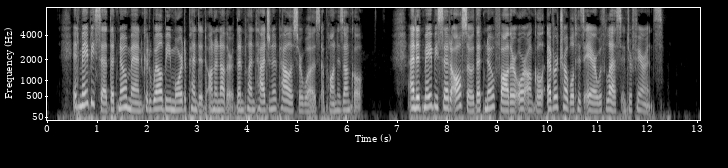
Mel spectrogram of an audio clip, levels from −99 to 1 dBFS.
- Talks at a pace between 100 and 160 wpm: No, average, 180 wpm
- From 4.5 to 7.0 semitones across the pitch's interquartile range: No, average, 3.9 semitones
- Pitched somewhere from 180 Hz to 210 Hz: Yes, high, 190 Hz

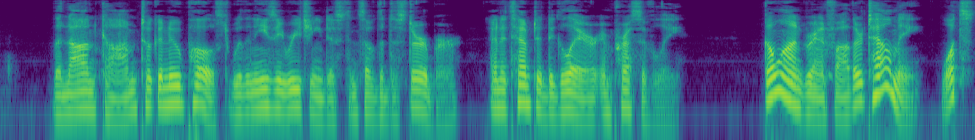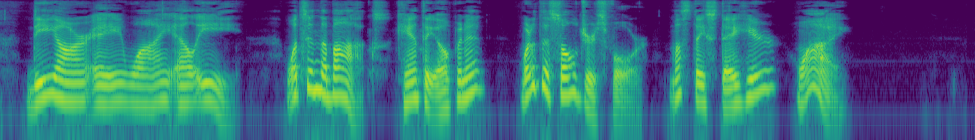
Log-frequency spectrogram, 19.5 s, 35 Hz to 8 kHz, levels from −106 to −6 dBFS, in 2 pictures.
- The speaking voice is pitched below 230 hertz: Yes, medium, 140 Hz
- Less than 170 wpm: Yes, average, 150 wpm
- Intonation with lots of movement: Yes, wide, 8.0 semitones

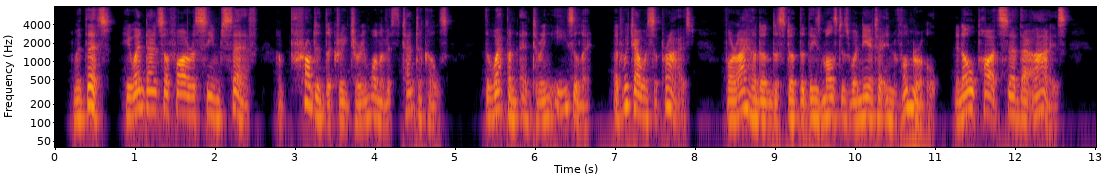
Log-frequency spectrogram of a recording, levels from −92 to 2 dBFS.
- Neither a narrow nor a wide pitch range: Yes, average, 4.4 semitones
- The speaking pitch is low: Yes, low, 120 Hz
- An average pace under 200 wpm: No, fast, 205 wpm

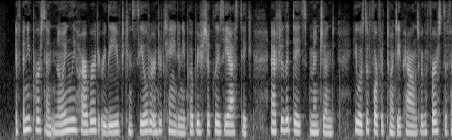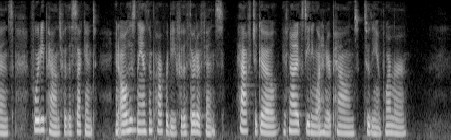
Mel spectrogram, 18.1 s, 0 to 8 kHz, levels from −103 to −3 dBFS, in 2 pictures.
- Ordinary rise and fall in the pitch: Yes, average, 3.2 semitones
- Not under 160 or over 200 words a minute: Yes, average, 165 wpm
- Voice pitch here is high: No, medium, 175 Hz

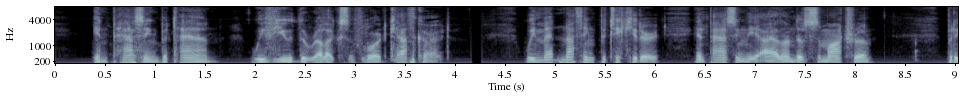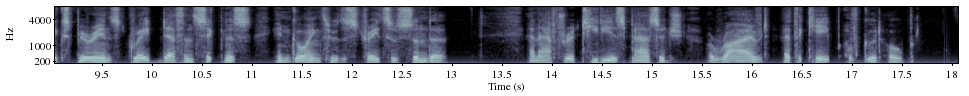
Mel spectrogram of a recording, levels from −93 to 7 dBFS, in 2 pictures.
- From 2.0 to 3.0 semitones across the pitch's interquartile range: Yes, average, 2.7 semitones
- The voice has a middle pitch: No, low, 110 Hz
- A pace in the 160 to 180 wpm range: No, average, 150 wpm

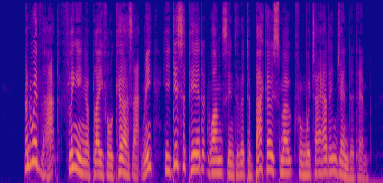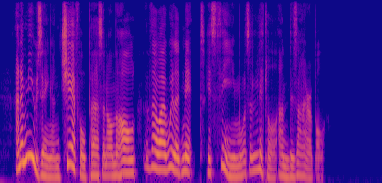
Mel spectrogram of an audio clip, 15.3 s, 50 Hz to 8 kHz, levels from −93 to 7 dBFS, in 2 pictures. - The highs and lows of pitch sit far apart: Yes, wide, 7.0 semitones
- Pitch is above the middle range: No, medium, 160 Hz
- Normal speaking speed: Yes, average, 160 wpm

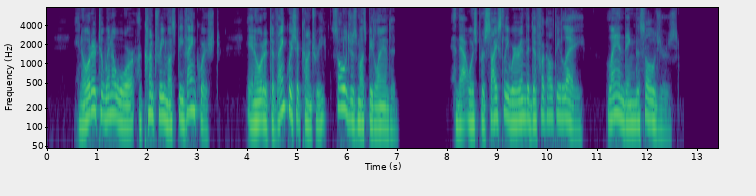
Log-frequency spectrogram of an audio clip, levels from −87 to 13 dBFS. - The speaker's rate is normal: Yes, average, 145 wpm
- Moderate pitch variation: Yes, average, 4.0 semitones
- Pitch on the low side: Yes, low, 125 Hz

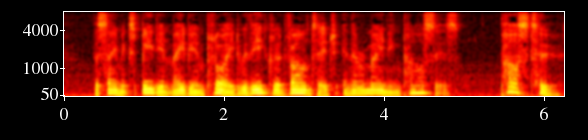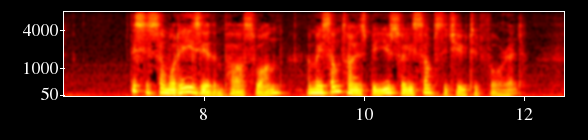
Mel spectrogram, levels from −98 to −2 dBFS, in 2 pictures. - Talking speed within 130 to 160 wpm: Yes, average, 155 wpm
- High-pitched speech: No, low, 115 Hz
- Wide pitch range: No, average, 4.7 semitones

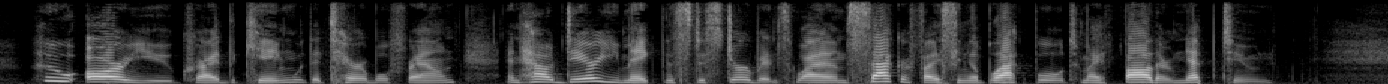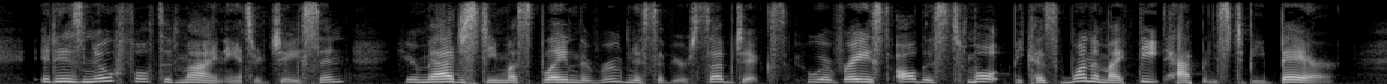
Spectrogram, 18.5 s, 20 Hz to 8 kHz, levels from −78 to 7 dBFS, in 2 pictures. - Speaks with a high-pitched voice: Yes, high, 210 Hz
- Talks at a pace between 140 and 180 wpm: No, average, 195 wpm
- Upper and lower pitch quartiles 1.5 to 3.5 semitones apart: No, average, 5.3 semitones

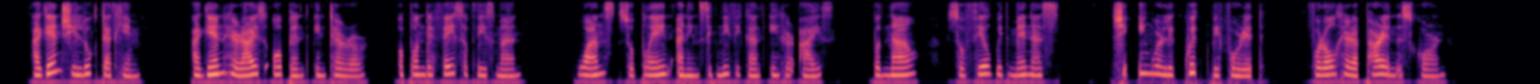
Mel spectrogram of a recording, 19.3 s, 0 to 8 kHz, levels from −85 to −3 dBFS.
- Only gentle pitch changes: Yes, narrow, 2.3 semitones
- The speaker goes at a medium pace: No, slow, 130 wpm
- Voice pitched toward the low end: No, high, 225 Hz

